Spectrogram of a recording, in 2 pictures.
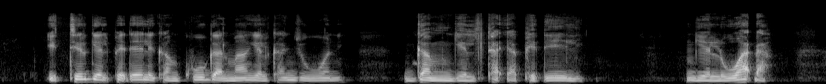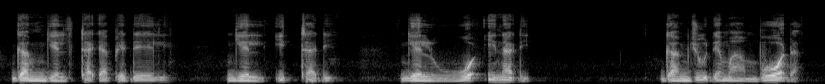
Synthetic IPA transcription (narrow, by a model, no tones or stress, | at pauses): ʔitːiɾɡɛlpɛɗelikankʰuːɡalmaŋɡɛlkaɲd͡ʒumwoni | ɡamŋɡɛltaʔʲapʰɛɗeːli | ŋɡɛlwaɗa | ɡamŋɡɛlta̰ʔapɛɗeli | ŋɡɛlitʰːaɗi | ŋɡɛlwoʔinaɗi | ɡamd͡ʒuːɗɛmambɔːɗa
